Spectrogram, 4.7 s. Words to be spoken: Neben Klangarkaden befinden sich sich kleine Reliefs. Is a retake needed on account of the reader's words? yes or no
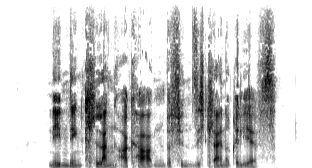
yes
